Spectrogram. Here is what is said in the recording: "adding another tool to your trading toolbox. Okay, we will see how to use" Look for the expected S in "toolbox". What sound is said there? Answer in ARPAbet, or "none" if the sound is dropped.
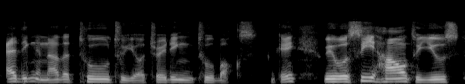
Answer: S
